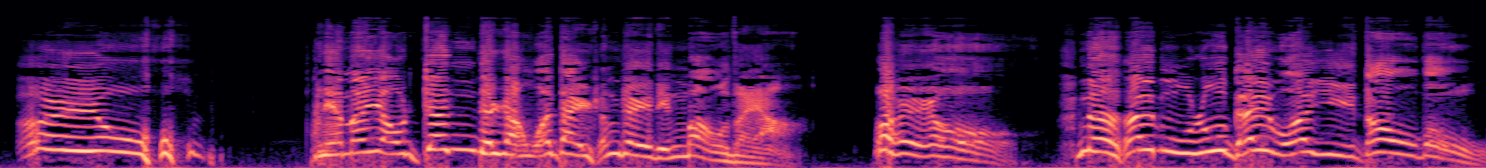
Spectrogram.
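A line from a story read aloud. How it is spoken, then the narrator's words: Loud cry. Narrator (Chinese): 胡铁花 大声地叫着说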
